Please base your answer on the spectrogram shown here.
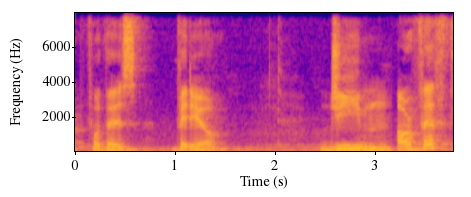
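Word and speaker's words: جيم: The articulation point of jim is the middle of the tongue against the hard palate, the middle part of your roof of your mouth. When you pronounce jim, your tongue should rise and touch the hard palate.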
